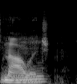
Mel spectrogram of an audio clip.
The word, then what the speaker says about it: Knxwledge: Now, Knowledge, and it's spelled K-N-X-W-L-E-D-G-E, but it's pronounced Knowledge.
